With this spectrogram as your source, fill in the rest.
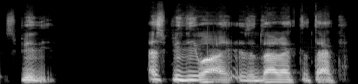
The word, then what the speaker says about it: SPDY: Engineers at Google start working on an experimental protocol they call SPDY, pronounced Speedy.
